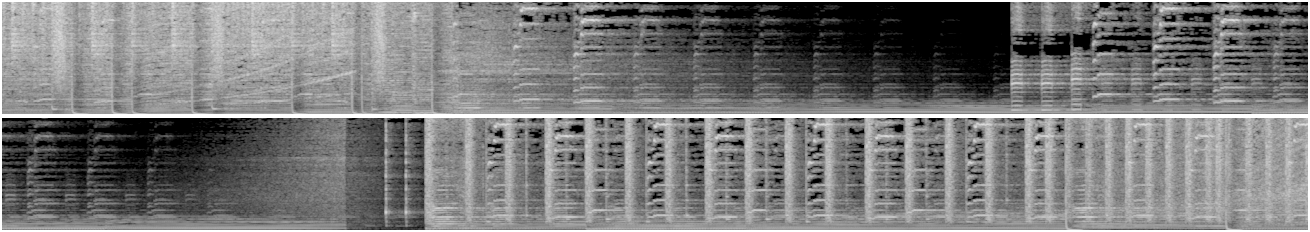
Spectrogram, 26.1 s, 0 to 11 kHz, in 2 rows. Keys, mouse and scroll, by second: 16.5-16.9 scroll down 1, 16.9 click, 18.1 alt+Tab, 21.3 click, 21.6 ctrl+c, 21.8 alt+Tab, 22.4 ctrl+v, 22.8 click, 25.5 alt+Tab, 26.0 click.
